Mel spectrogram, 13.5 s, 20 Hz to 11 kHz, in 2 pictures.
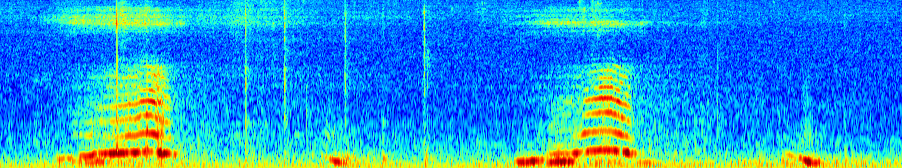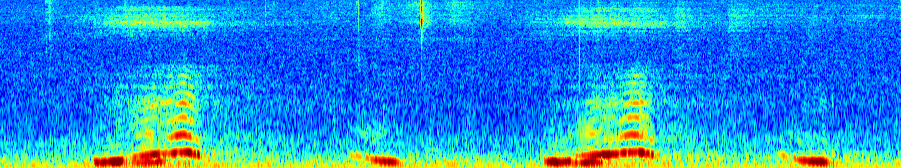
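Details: Sleeping cat giving soft, squeaky, whistling snores, about 18 a minute, with a faint steady room hum; ordinary snoring.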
